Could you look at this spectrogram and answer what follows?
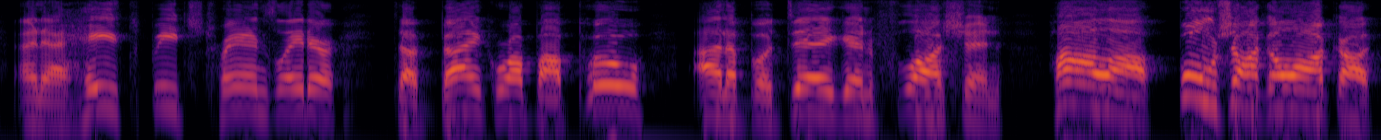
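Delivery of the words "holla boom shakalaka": loud, high shouted hype word; catchphrase shout. Acted. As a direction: bark it out to the crowd. Catchphrase shouts after joke.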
